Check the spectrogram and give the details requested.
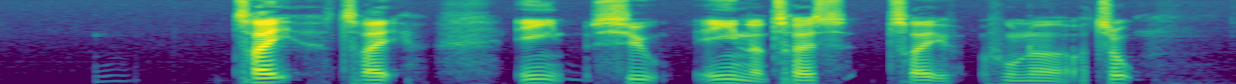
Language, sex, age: Danish, male, 24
